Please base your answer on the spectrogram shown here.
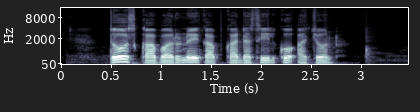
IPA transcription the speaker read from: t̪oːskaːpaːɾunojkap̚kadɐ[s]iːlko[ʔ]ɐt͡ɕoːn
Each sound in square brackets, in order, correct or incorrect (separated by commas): correct, correct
